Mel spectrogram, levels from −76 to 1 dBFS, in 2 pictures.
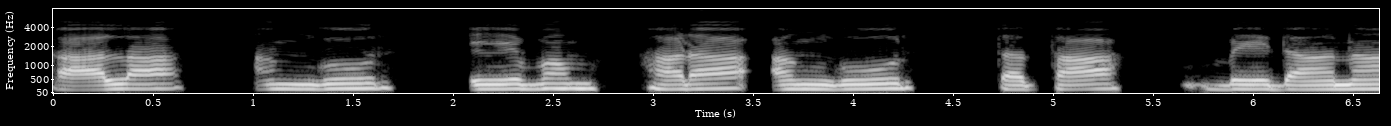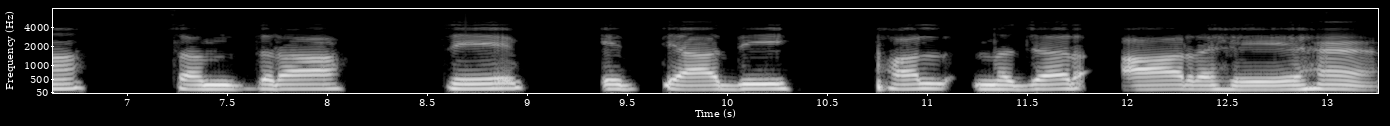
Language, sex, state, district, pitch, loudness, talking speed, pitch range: Hindi, male, Bihar, Muzaffarpur, 160 Hz, -13 LUFS, 70 wpm, 150-170 Hz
